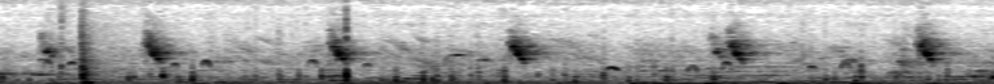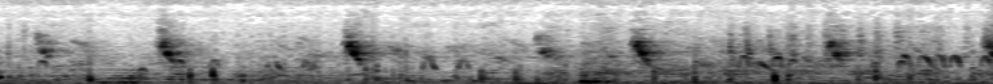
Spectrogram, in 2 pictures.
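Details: Hungry domestic ducklings being given feed and drinking water by a woman; many birds give high, short peeping chirps in rapid, overlapping bursts throughout, over low, steady background music.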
